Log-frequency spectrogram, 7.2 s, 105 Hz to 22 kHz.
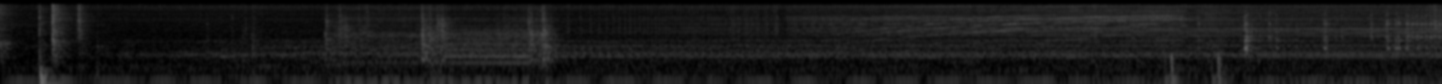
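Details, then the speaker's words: AST Bravo MS 5166M mid-90s Pentium MMX PC at power-on: quiet room, a few clicks, then a faint whine climbing steadily in pitch as the Caviar hard drive spins up normally; the silent drive muffles it but is not entirely silent. "the silent drive is not entirely silent as you can hear you can still hear the whine of the caviar it does muffle the sound"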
